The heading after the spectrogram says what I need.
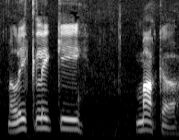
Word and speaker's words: Mele Kalikimaka: Malikaliki Maka. I can't ever pronounce that right.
